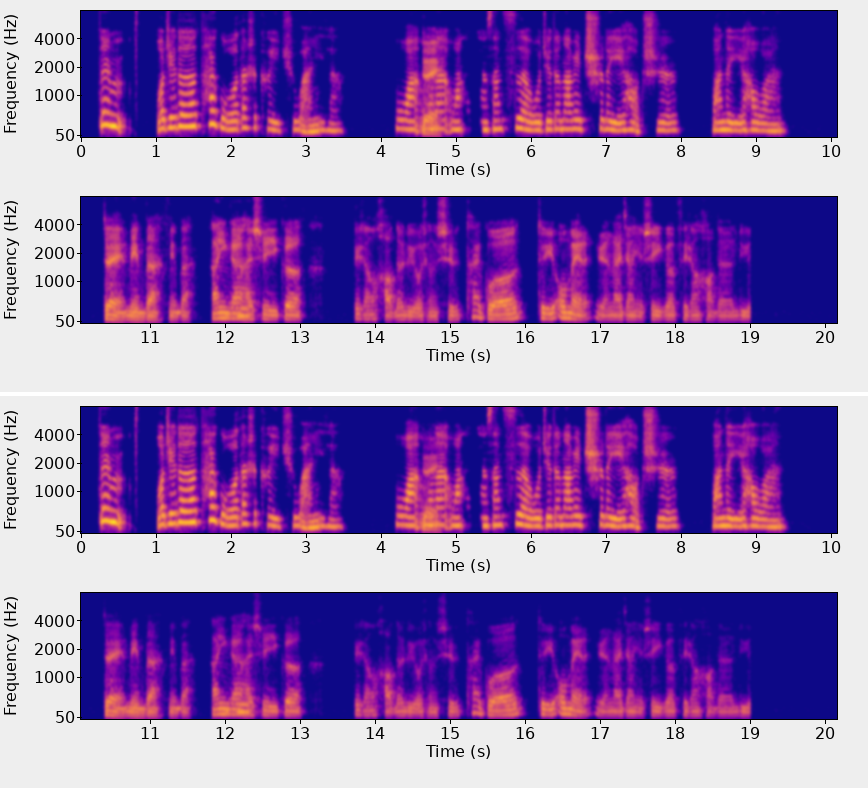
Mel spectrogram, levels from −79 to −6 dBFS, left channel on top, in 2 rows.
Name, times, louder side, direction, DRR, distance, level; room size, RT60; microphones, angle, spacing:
voice 1, 0.2-0.6 1.0-3.5 4.2-8.0 8.4-9.4 12.1-12.3, right 1 dB, 10° right, 0.7 m, -23 dB
voice 2, 4.5-4.8 10.4-13.2 13.7-19.0, left 3 dB, 70° left, 1.5 m, -30 dB
head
